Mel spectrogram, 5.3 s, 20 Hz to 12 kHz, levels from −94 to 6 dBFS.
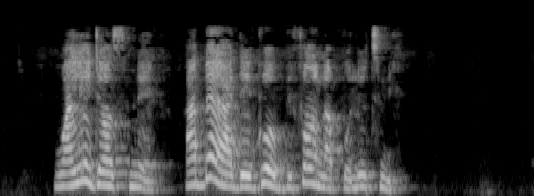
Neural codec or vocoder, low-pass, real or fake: codec, 16 kHz, 16 kbps, FreqCodec, larger model; 7.2 kHz; fake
